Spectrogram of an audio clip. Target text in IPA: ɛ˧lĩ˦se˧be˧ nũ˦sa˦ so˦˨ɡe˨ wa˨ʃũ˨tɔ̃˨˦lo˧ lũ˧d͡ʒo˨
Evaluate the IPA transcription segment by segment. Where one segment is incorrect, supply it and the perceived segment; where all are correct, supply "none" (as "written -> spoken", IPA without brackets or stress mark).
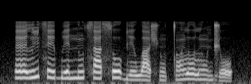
none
